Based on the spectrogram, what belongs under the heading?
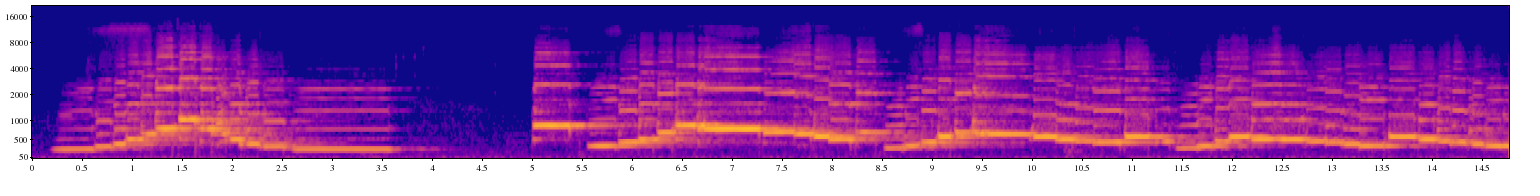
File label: Dolmetsch tenor recorders; 1924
